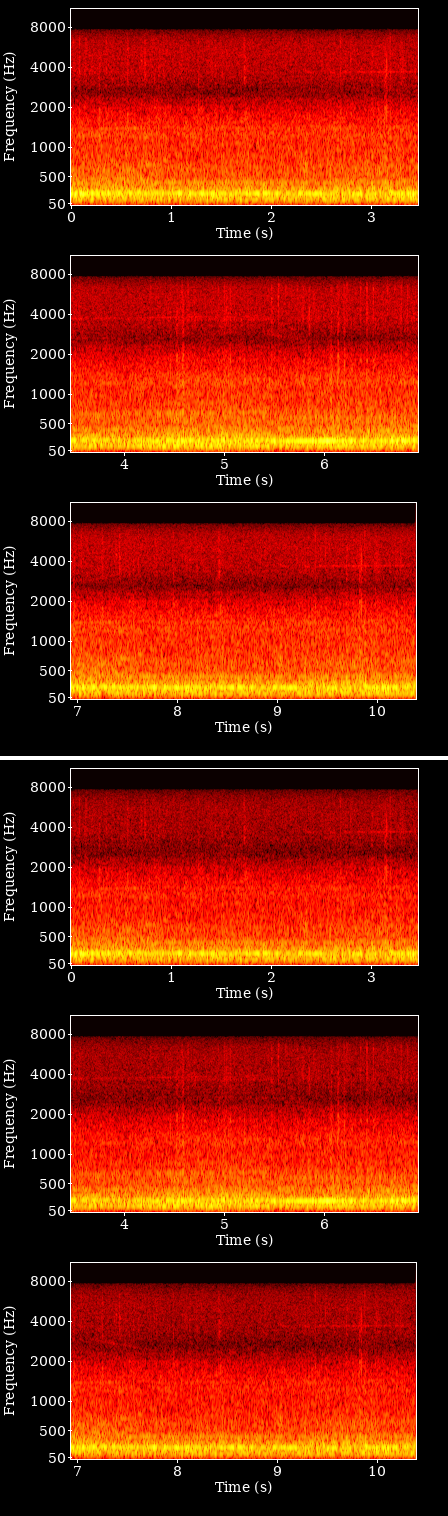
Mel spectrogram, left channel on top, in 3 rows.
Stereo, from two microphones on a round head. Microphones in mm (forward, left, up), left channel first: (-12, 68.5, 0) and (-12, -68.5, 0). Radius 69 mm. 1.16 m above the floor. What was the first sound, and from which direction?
An engine running, 15° left (ahead or behind).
